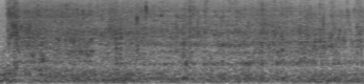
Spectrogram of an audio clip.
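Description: Water pours steadily and loudly into a large pot of seeraga samba rice for Dindigul Thalappakatti-style chicken biryani, a continuous rushing splash with no break throughout.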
